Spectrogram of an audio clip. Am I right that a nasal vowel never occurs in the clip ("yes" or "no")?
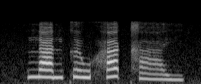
yes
